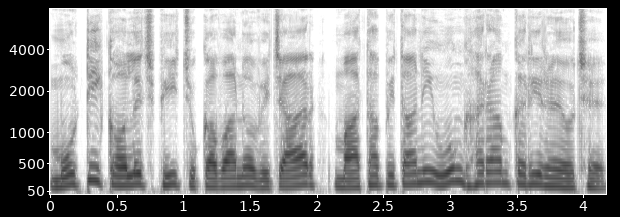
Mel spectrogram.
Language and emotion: Gujarati, fearful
